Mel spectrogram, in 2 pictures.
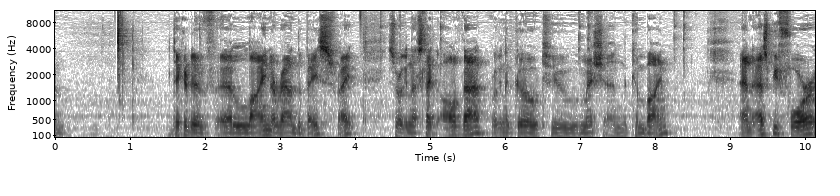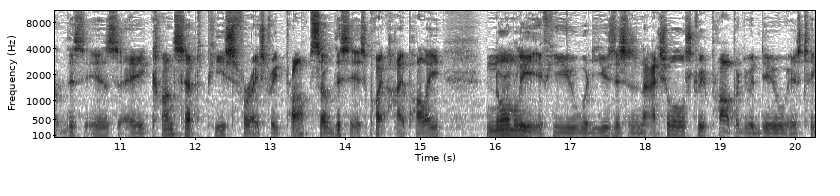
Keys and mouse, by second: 1.2 alt+middle click, 4.5 click, 14.8-16.6 alt+middle drag.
